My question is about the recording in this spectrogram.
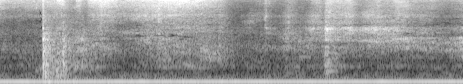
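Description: Hands sliding over and settling a large page of heavy cardstock in a spiral-bound colouring book, a few faint papery rubs over a steady low hum.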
